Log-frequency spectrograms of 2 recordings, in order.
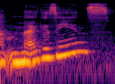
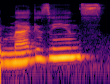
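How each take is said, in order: First: A rising, laughing question at the word; laughing disbelief. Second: Higher, slow, stunned question on Magazines?; Magazines? drawn out as a baffled double take; incredulous. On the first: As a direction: break into a laugh reading magazines?. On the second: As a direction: stop the reading and ask Magazines? in disbelief. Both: Real, not acted. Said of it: "Hold on, everybody".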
